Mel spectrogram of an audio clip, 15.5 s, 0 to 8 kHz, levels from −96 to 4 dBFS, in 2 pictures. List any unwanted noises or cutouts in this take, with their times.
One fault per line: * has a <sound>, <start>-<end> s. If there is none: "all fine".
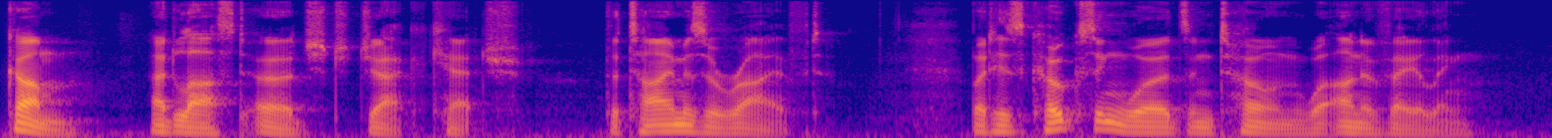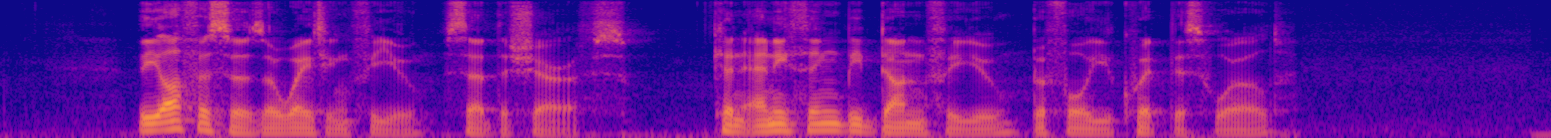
all fine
